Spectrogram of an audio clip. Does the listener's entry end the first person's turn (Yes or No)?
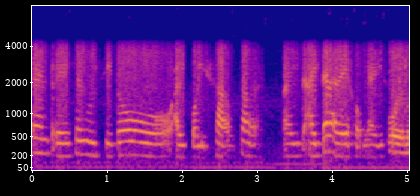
Yes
